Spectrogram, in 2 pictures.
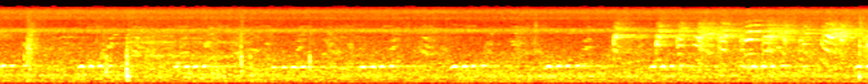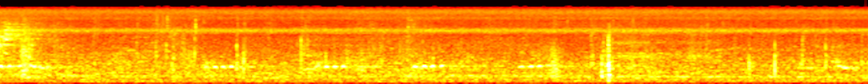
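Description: Forest ambience: a bird gives a long series of short hooting notes, about two a second, with a short pause midway, over a steady high insect drone. A burst of scratchy, higher-pitched sound comes about six to nine seconds in.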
